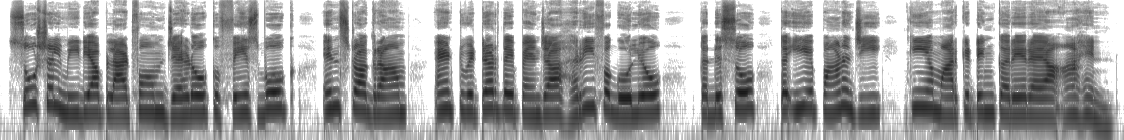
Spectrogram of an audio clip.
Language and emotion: Sindhi, neutral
